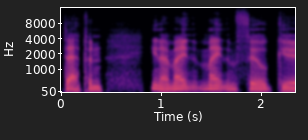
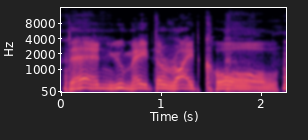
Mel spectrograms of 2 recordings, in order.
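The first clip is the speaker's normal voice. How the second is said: mock-divine voice, drawn out; voice of a god; 3 semitones higher, 4 dB louder, much slower than usual. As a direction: pronounce it like an approving deity. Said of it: "alcohol-free god saying".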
